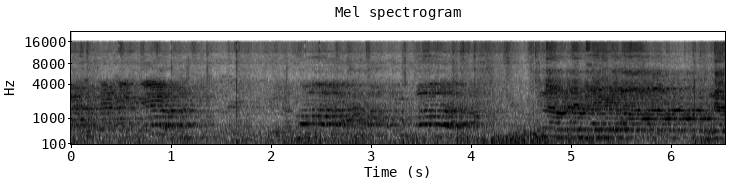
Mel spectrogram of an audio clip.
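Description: Voices of players and spectators calling out across a basketball court, with a basketball bouncing on the concrete floor as it is dribbled.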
